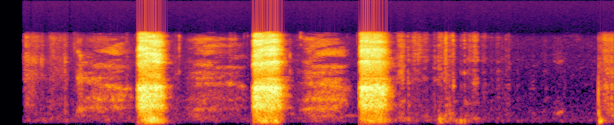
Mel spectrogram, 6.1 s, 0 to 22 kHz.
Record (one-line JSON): {"exhalation_length": "6.1 s", "exhalation_amplitude": 29111, "exhalation_signal_mean_std_ratio": 0.32, "survey_phase": "beta (2021-08-13 to 2022-03-07)", "age": "45-64", "gender": "Male", "wearing_mask": "Yes", "symptom_cough_any": true, "symptom_runny_or_blocked_nose": true, "symptom_shortness_of_breath": true, "symptom_sore_throat": true, "symptom_abdominal_pain": true, "symptom_headache": true, "symptom_onset": "7 days", "smoker_status": "Ex-smoker", "respiratory_condition_asthma": false, "respiratory_condition_other": false, "recruitment_source": "Test and Trace", "submission_delay": "2 days", "covid_test_result": "Positive", "covid_test_method": "RT-qPCR", "covid_ct_value": 24.6, "covid_ct_gene": "N gene"}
